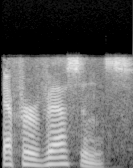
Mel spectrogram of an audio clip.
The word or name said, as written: effervescence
